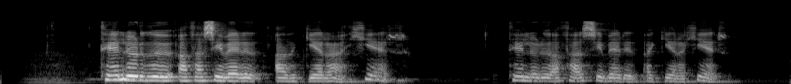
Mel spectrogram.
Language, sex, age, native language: Icelandic, female, 60-69, Icelandic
